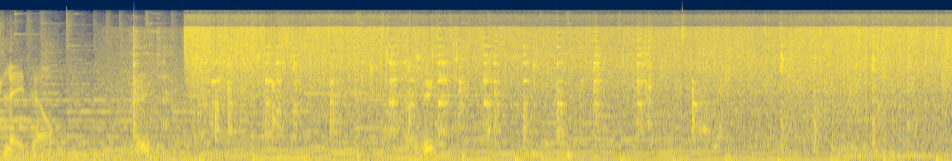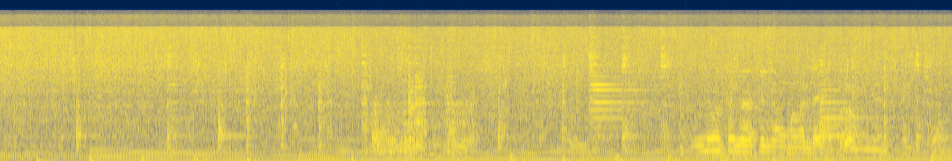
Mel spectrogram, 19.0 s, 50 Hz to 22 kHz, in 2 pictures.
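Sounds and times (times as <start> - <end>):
spatula scraping metal wok: 1.6 - 9.2, 11.2 - 16.5
garlic sizzling in oil: 1.7 - 19.0.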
